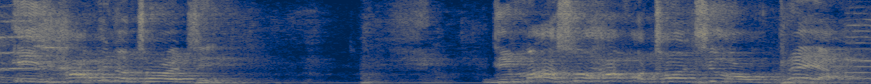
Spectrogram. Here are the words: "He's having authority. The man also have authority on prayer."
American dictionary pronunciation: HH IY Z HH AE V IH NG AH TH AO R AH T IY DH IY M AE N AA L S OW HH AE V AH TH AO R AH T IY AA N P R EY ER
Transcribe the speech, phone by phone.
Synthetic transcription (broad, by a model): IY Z HH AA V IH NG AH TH AO R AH T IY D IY M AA S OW HH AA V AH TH AO R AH T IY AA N P R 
